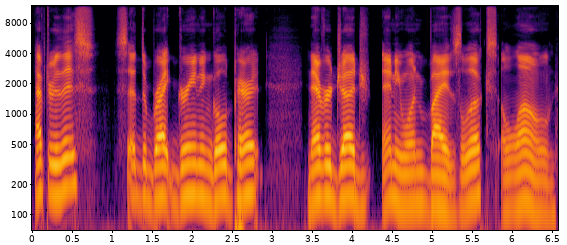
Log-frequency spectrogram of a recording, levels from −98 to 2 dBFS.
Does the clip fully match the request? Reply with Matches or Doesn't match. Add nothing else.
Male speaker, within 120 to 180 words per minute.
Matches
